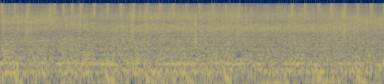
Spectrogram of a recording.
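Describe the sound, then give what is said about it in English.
Steady rain pours down in a dense, continuous hiss with a low rumbling undertone, holding an even loudness throughout with no voices. “Oh, it's raining.”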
